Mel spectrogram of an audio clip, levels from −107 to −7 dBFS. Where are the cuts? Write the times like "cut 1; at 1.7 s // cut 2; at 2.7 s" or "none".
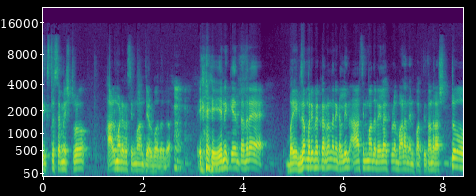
none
